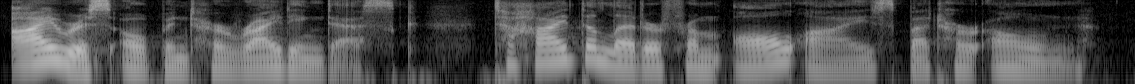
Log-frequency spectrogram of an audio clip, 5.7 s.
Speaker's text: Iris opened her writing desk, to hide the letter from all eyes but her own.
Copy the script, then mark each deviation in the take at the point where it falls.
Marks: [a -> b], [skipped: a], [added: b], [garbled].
Iris opened her writing desk, to hide the letter from all eyes but her own.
